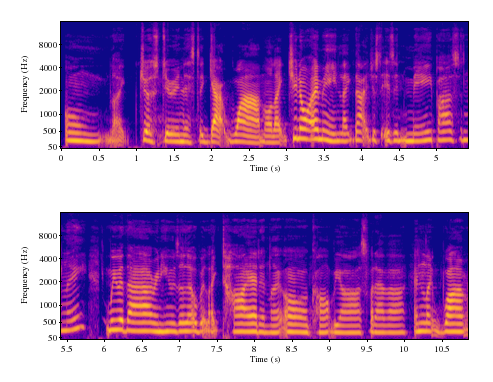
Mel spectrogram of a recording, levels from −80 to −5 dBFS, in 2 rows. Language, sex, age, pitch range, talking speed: English, female, 10-29, 205-240 Hz, 240 wpm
